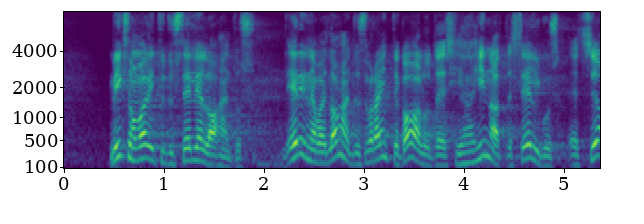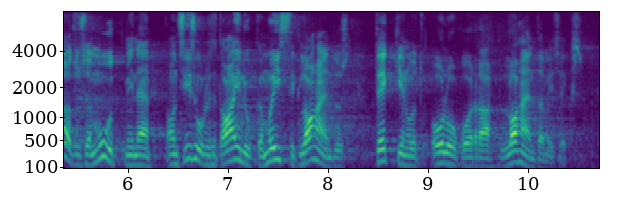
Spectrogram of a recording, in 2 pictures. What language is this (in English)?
Estonian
